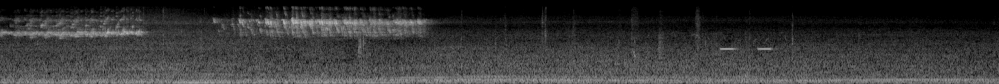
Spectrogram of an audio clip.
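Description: Small birds giving high, rapid trilling chirps, first lower and then higher and brighter, which stop after about four seconds, over a low steady hum of vehicles. Two short beeps come about seven seconds in.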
